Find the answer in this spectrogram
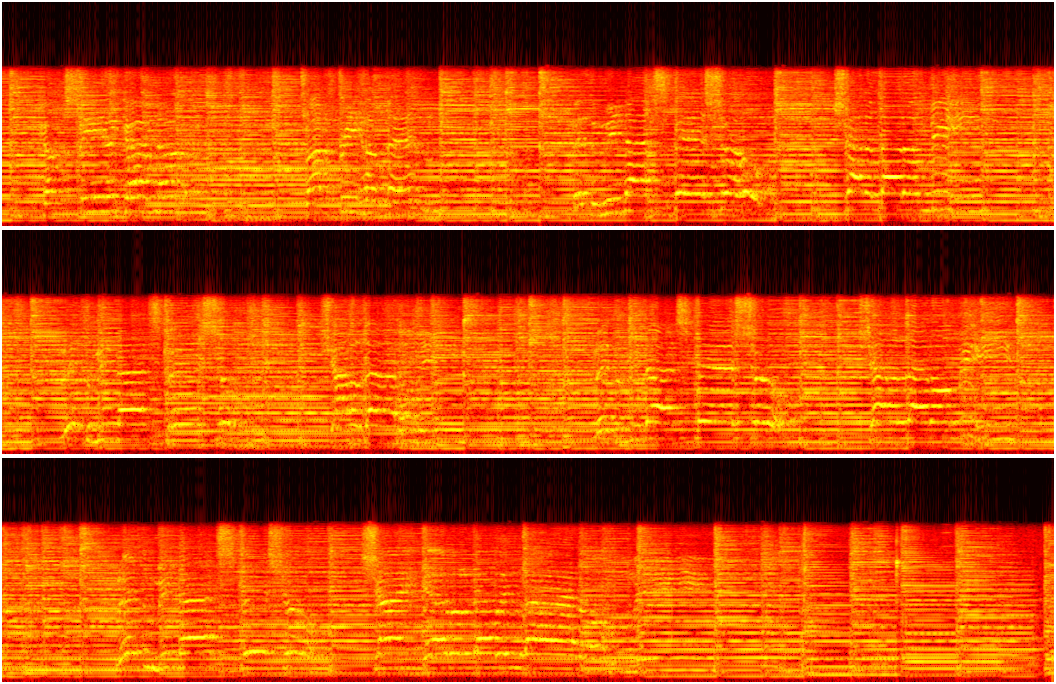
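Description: Acoustic guitar played solo as an instrumental break in a folk-blues song: strummed chords with picked notes, some of them bending in pitch.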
